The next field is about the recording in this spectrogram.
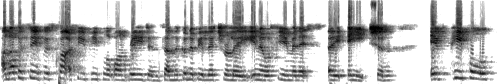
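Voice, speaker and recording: Amid audible room echo and noticeable background noise, a woman talks at a fairly quick pace. Her fairly high voice keeps a fairly even intonation. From northwest England, Runcorn, Cheshire. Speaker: clairvoyant medium. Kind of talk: casual chat. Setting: Skype call.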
